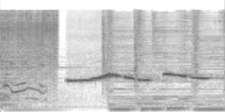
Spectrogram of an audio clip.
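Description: A cartoon electric-shock sound effect with wavering, warbling tones cuts off about half a second in. After a brief gap, a whistled tune over a low beat begins: a cartoon theme jingle.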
